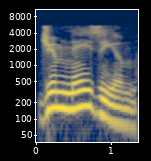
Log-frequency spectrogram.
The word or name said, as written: gymnasium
